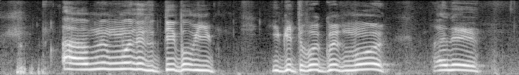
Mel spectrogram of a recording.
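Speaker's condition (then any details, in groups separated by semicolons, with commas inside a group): Spastic quadriplegia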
